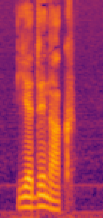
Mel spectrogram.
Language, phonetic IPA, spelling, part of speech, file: Polish, [jɛˈdɨ̃nak], jedynak, noun, Pl-jedynak.ogg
